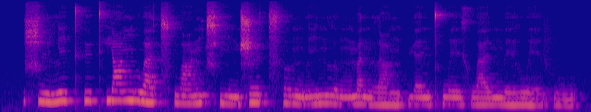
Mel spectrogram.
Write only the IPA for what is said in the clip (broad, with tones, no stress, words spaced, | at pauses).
ɕy˨˩ li˥˩t̪ʰy˥ t̪ʰjɑ˥ŋlwä˧˥ t͡sʰwɑ˧˥ŋt͡ɕʰi˨˩nʂɻ̩˥˧ t͡sʰɤ˥˩ŋli˥nlʊ˧˥ŋma˥˩n lɑ˨˩ŋpɥɛ˥˧nt̪ʰwe˥˩ɪ̯ xwa˥ɪ̯me˧˥ɪ̯lwe˧˥ɪ̯ fu˨˩˦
